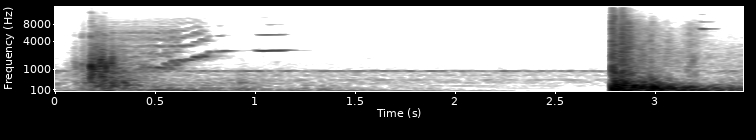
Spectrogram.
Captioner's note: door opening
